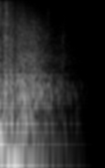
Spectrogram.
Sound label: fire, glock; Urban-Coalition; Decay; arccw ud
